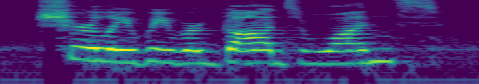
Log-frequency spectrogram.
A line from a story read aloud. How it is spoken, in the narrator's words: he cried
